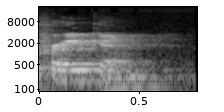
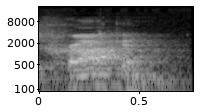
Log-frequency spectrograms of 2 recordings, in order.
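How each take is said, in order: First: Kraken is said with an English-style pronunciation. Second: Kraken is said with the Norwegian pronunciation. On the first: The speaker calls it wrong. "I used to say kraken" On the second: The speaker calls it right. "the correct pronunciation is kraken"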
